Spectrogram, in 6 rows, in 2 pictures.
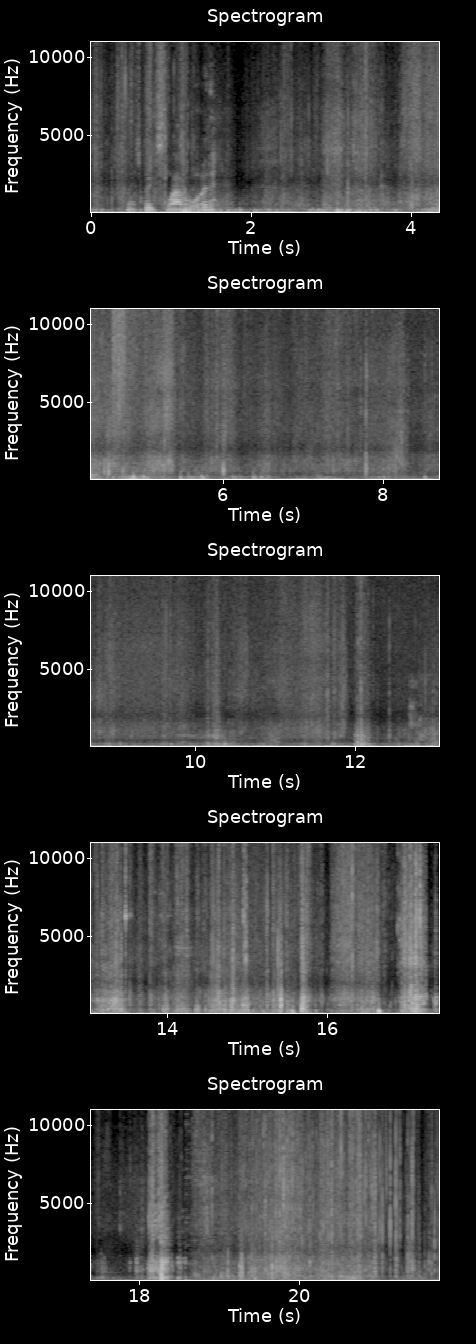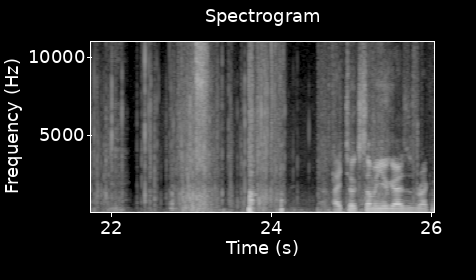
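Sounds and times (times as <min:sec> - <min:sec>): nylon bag rustling and crinkling: 0:03.3 - 0:14.1, 0:18.8 - 0:24.3.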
